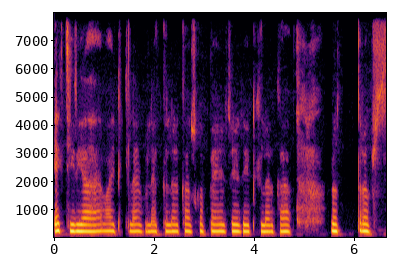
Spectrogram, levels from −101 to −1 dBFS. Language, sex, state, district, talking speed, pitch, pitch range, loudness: Hindi, female, Bihar, Araria, 160 wpm, 235 Hz, 230-240 Hz, -17 LUFS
